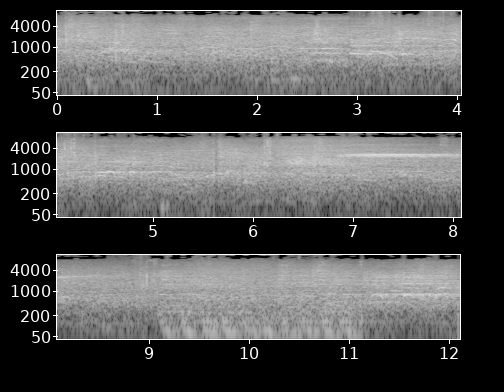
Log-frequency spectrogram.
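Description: Ice hockey arena sound: crowd chatter with sharp hits of sticks and puck and thuds against the boards. A short high steady tone sounds about seven seconds in, and a low rumble follows about nine seconds in.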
